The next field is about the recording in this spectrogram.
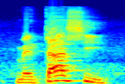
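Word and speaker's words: Medaase: Medase, you know what that means? No clue. I was just saying thank you. Okay, and then how do you pronounce it? Metasi.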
